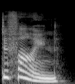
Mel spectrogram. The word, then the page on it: define: British English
